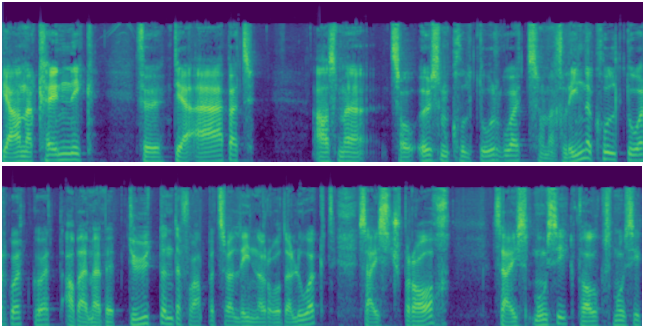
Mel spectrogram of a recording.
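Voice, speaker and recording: A man with a strong Appenzell accent, medium pitch and ordinary pitch variation, over a quiet background. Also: moderate pace. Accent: broad Appenzell Innerrhoden dialect. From Switzerland, Appenzell Innerrhoden; Switzerland. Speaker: retired teacher and dialect collector; retired teacher. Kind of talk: radio interview. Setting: studio. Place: studio. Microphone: lapel.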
